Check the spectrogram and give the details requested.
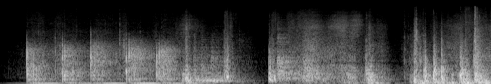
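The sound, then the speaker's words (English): A front door opens and shuts with a few solid thuds and knocks, followed by a sharp slam and a brief rattle, against a steady background hum. “Shh, quiet. The front door.”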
